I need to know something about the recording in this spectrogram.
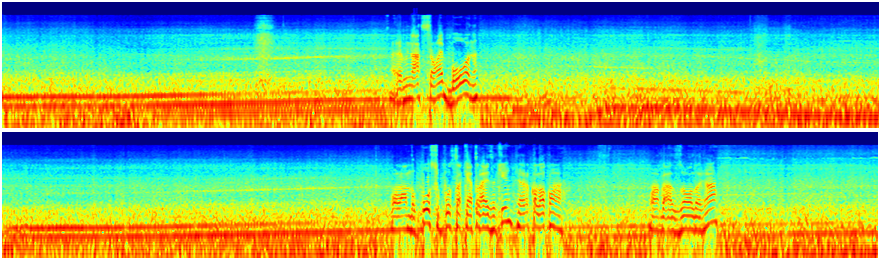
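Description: A motorcycle engine hums and revs as it accelerates and slows.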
